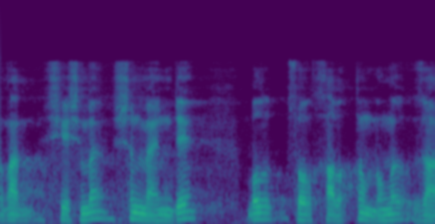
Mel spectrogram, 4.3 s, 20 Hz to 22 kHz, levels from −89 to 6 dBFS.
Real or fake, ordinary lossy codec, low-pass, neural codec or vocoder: fake; AAC, 32 kbps; 7.2 kHz; codec, 16 kHz, 4 kbps, FunCodec, trained on LibriTTS, 50 frames a second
